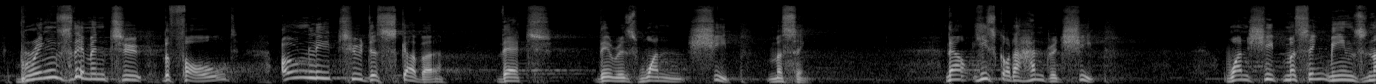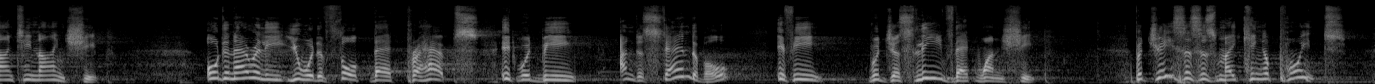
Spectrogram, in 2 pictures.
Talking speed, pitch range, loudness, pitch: 110 wpm, 185-255 Hz, -27 LUFS, 220 Hz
